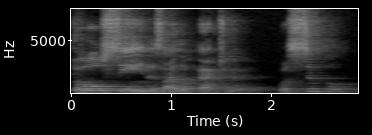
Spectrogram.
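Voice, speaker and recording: A man giving a declamatory reading of a historic oration, with booming, dramatic swells and drawn-out stresses. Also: big pitch swings. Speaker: orator reading a historic speech. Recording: echoey hall, heard from far off.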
